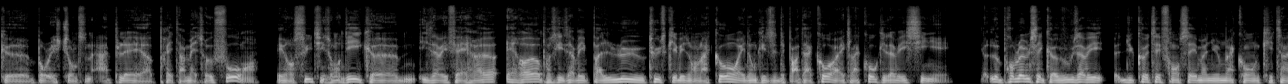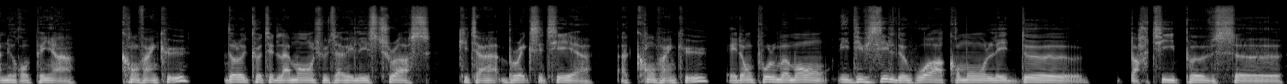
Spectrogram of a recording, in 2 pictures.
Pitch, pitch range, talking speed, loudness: 100 Hz, 90-110 Hz, 205 wpm, -23 LUFS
